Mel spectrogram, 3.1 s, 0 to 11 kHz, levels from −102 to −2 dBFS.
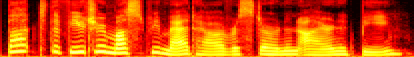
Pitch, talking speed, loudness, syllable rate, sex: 215 Hz, 230 wpm, -19 LUFS, 6.0 syllables/s, female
